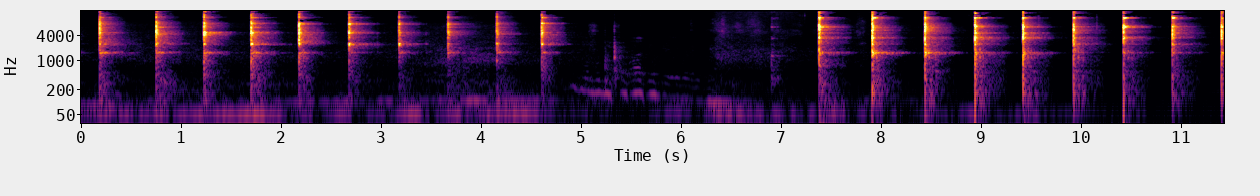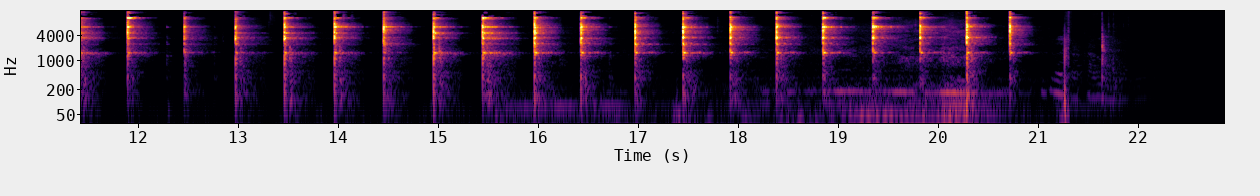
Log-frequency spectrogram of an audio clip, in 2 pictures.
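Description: Stonemason's hammer striking a steel hand chisel to dress the edge of a stone block, about two ringing metal-on-metal blows a second. The blows pause for a couple of seconds about five seconds in, then resume and stop shortly before the end.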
